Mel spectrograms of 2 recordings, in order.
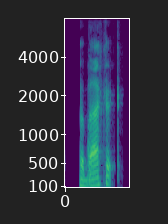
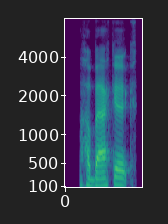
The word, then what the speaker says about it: Habakkuk: Habakkuk. – Habakkuk.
